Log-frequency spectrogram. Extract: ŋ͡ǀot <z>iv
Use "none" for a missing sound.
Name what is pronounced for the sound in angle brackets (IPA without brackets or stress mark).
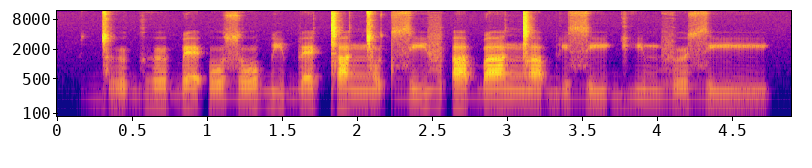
z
